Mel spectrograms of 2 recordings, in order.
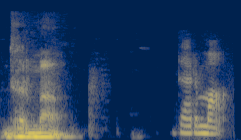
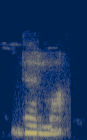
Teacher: The consonant is Mahaprana and the vowel is short vowel.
